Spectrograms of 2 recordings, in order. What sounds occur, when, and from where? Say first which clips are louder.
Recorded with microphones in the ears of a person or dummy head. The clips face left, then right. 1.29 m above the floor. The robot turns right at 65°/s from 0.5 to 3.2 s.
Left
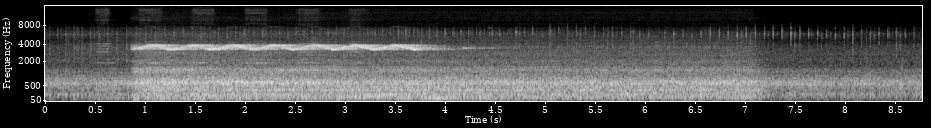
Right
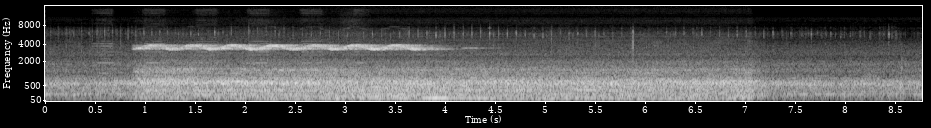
0.9 s an alarm: left 2 dB; 105° left, 9 m; by 7.1 s 105° right, 9 m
